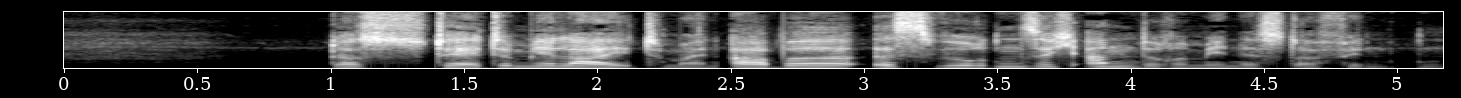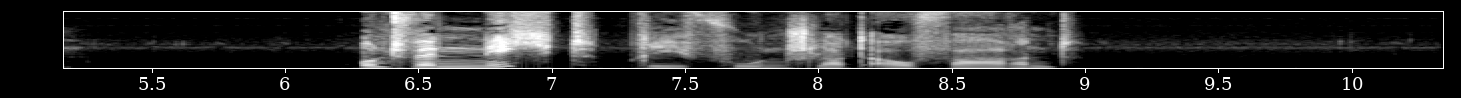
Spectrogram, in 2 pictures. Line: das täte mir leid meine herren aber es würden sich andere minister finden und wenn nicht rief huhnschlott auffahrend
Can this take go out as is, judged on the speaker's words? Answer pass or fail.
fail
